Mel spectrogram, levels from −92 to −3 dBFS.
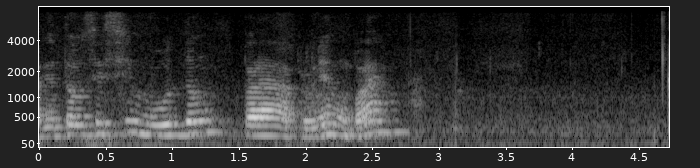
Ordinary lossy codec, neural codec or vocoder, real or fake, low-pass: none; none; real; 7.2 kHz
